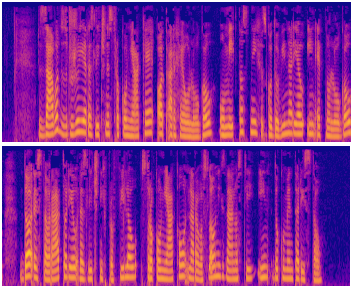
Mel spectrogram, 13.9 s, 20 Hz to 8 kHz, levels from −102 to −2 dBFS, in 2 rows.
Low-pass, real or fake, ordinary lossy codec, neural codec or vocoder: 7.2 kHz; real; MP3, 32 kbps; none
